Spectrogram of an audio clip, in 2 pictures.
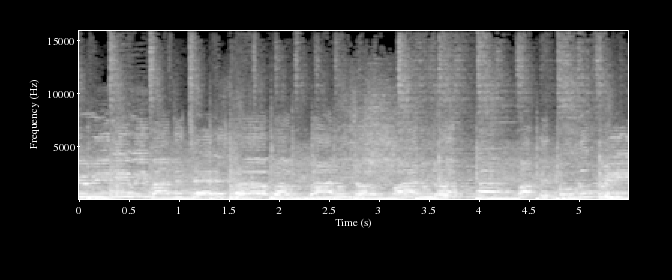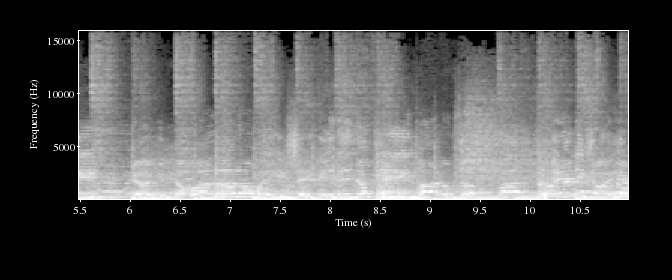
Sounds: music

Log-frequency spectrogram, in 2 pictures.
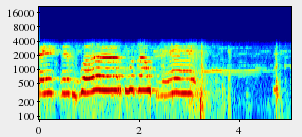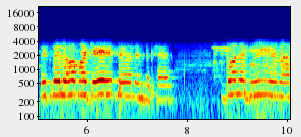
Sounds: female singing
music

